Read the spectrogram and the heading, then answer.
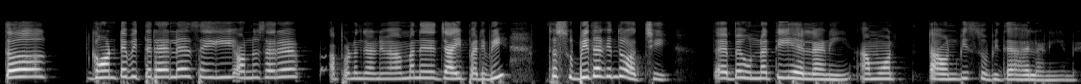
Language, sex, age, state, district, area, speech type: Odia, female, 30-45, Odisha, Puri, urban, spontaneous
